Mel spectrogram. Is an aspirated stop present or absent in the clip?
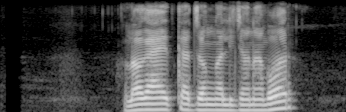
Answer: absent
